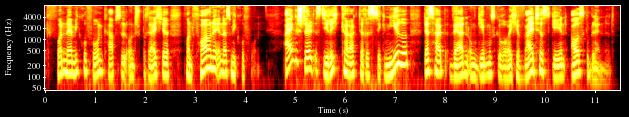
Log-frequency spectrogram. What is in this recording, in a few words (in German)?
Blue Yeti mit Blue Voice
